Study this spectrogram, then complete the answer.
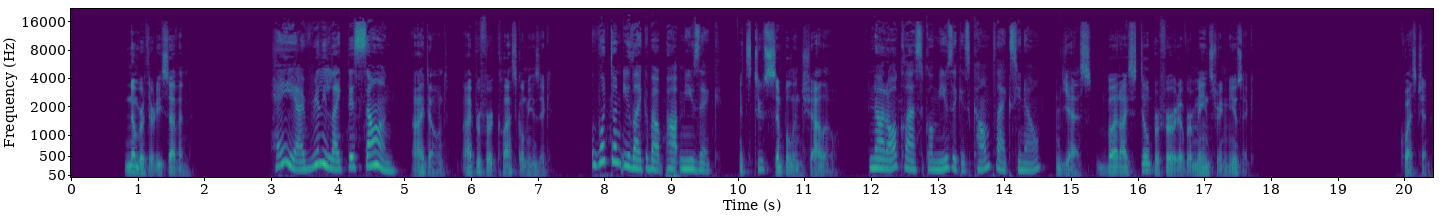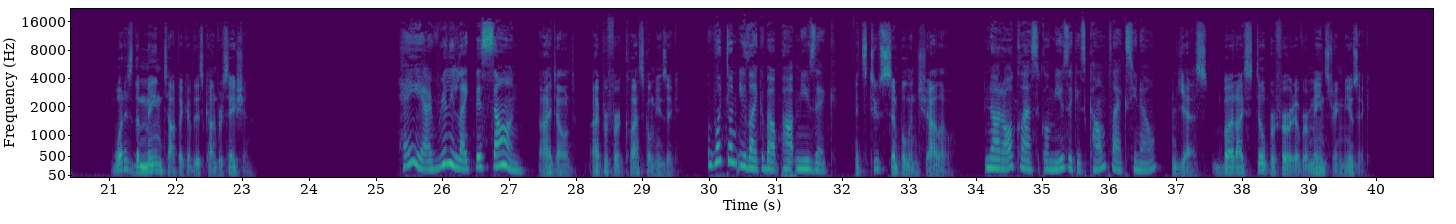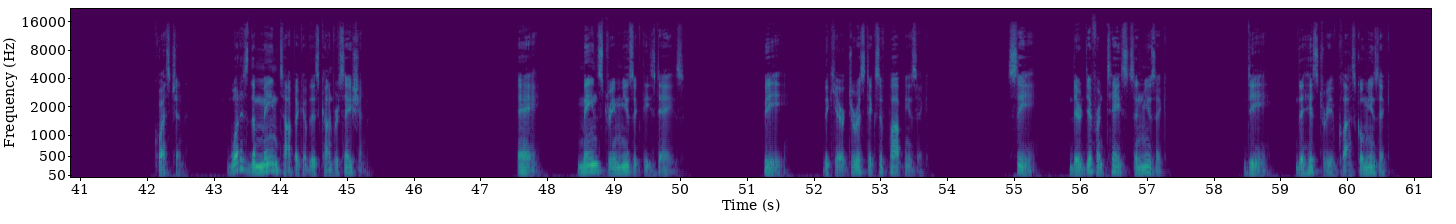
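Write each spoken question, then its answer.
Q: What is the main topic of this conversation?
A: C: Their different tastes in music.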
